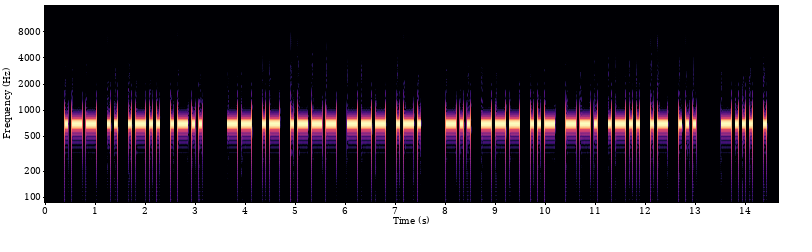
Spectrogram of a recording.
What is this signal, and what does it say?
Morse code, heard as a keyed tone, about 17 wpm, 700 Hz. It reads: WILL MAJOR DOUGLAS BE
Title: Pangram Challenge v2 - 17wpm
